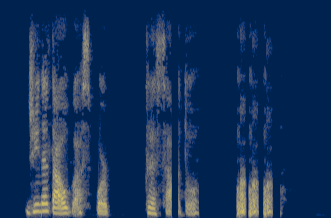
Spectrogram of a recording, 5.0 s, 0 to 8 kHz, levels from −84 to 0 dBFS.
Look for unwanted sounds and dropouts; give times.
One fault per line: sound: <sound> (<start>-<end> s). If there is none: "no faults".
sound: dropout (2.6-2.7 s)
sound: laugh (3.5-4.1 s)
